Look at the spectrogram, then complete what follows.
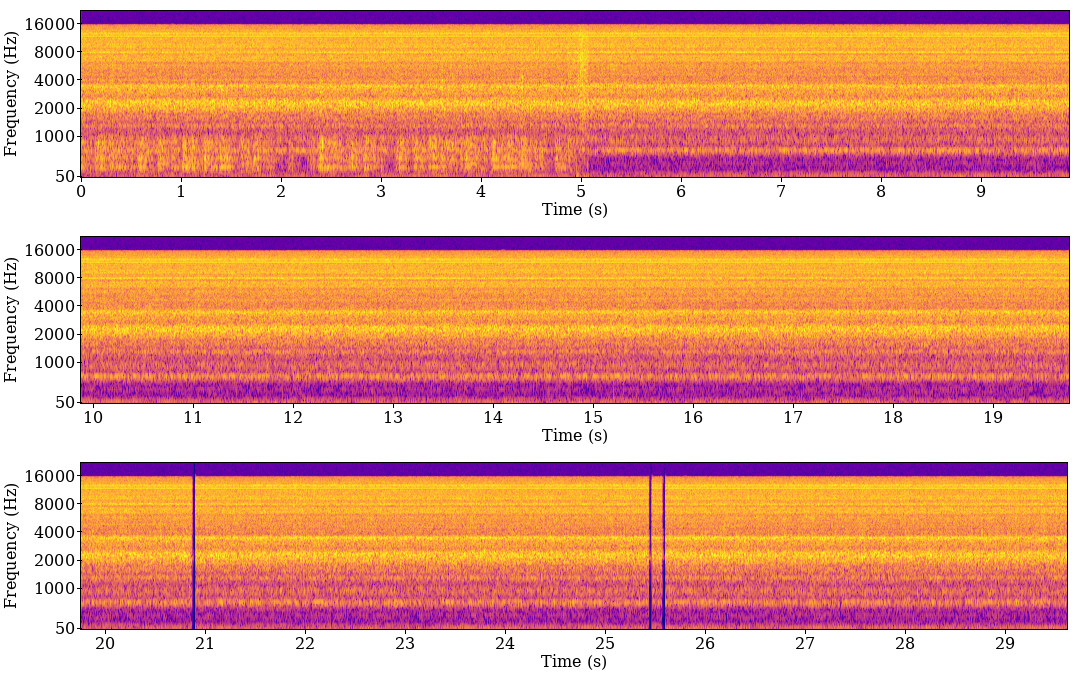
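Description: Kerosene heater burning during its warm-up just after lighting on a fresh wick: a faint, steady hiss, with a rougher lower noise in the first few seconds that drops away.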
